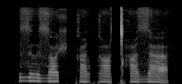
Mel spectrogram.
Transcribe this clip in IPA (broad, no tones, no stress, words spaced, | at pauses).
zɯ zɒʃkɑl ɡɑǀʰɑ za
